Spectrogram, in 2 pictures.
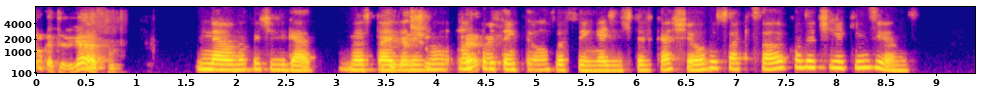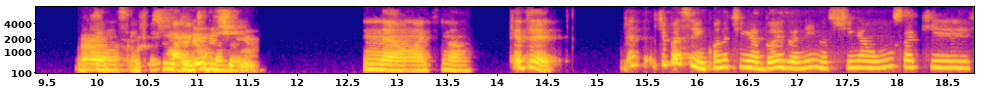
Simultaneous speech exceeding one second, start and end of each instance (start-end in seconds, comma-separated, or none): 3.4-4.7, 9.8-11.6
